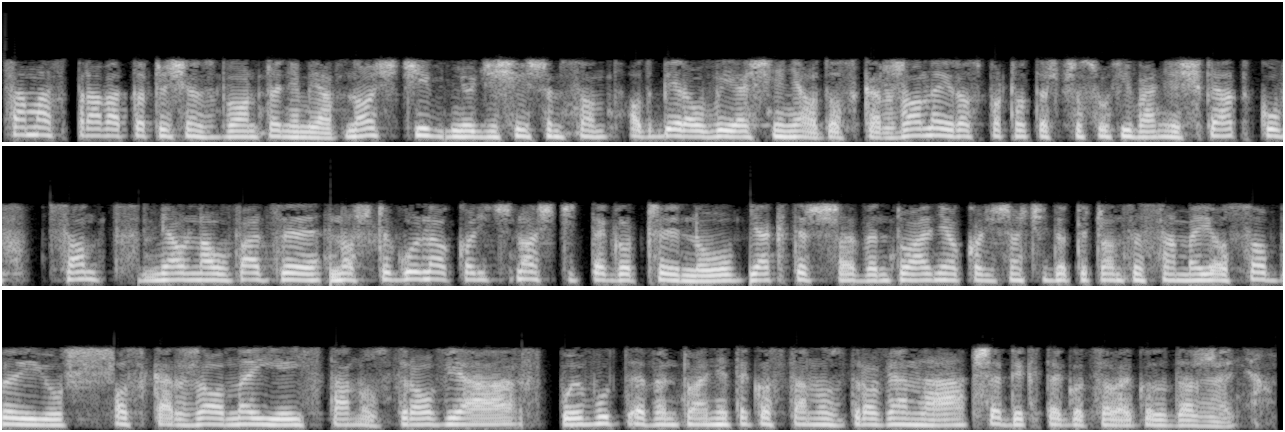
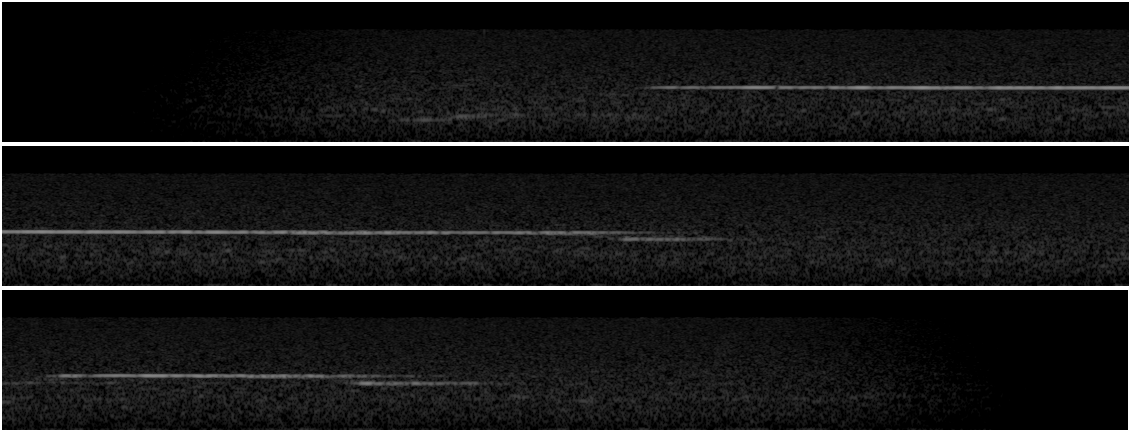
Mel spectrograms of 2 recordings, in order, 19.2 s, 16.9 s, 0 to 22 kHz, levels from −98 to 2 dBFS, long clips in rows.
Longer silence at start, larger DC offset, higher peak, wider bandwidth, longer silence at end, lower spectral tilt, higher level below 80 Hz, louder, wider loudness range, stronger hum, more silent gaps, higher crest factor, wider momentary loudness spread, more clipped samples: second, 0 s vs 1.2 s; neither; first, -2 dBFS vs -42 dBFS; second, 4.2 kHz vs 10 kHz; second, 0.05 s vs 1.05 s; first, -11.5 dB/octave vs 1 dB/octave; first, -48 dBFS vs under -90 dBFS; first, -14 LUFS vs -52 LUFS; second, 2 LU vs 15 LU; neither; neither; about the same, 12 dB vs 14 dB; second, 5 LU vs 21 LU; neither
